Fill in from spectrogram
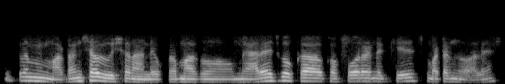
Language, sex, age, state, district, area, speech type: Telugu, male, 18-30, Telangana, Mancherial, rural, conversation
